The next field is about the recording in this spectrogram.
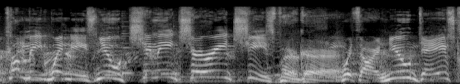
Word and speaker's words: chimichurri: Chimichurri.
